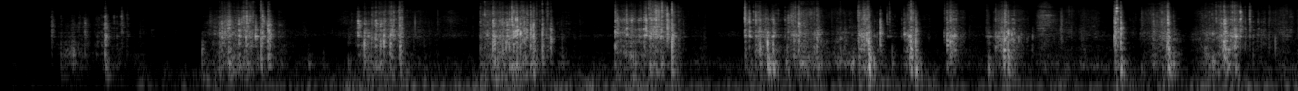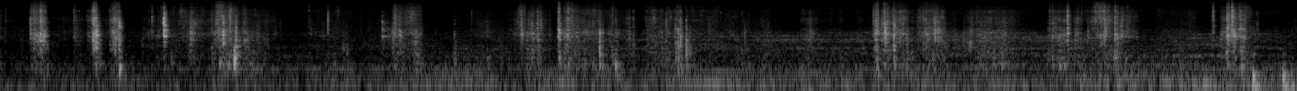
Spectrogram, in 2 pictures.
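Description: Steel shovel blades scraping and digging into dry, stony soil, in quick irregular scrapes and crunches, with a run of them about two seconds in. In the last third the strokes run together into a steadier scraping.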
